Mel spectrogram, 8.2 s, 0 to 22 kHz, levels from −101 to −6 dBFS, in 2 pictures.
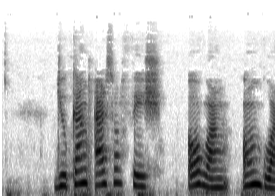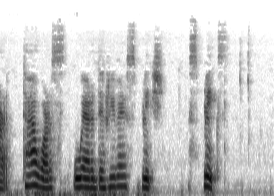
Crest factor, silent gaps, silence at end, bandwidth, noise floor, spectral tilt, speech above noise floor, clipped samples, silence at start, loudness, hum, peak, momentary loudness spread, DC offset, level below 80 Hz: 14 dB; none; 0.9 s; 10.5 kHz; -53 dBFS; -7 dB/octave; 39 dB; under 0.1%; 0.1 s; -16 LUFS; none; -2 dBFS; 11 LU; under 0.1%; -36 dBFS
